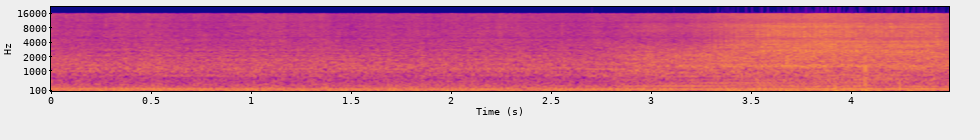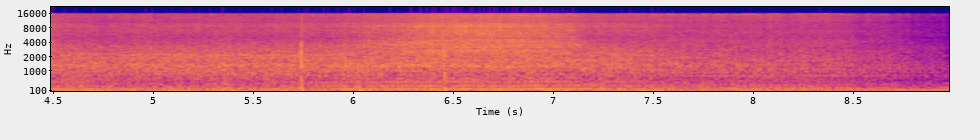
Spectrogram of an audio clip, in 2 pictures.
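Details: 2017 Subaru WRX, stock apart from axle-back, under throttle: raspy ticking puff over the exhaust note from a missing exhaust manifold nut causing a boost and exhaust leak, recurring a second time.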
